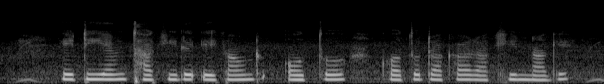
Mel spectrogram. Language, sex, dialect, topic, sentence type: Bengali, female, Rajbangshi, banking, question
